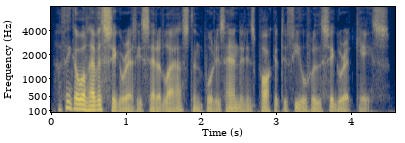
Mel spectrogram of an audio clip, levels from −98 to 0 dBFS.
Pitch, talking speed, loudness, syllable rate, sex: 90 Hz, 315 wpm, -21 LUFS, 7.1 syllables/s, male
